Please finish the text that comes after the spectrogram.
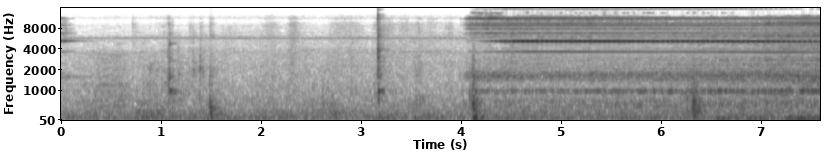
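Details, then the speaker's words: IBM XT 5160 10MB hard drive on a 12 V bench supply: scattered clicks then a high whine at power-up, pulling about 4 amps, that never winds up to speed; unhappy-sounding bearings, drive fails to spin up. "Ooh, 4 amps, no go."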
